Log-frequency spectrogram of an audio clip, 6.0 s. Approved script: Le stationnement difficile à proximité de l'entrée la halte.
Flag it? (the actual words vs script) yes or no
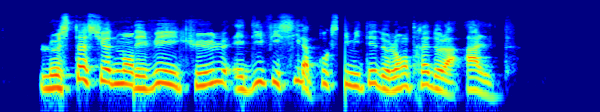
yes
